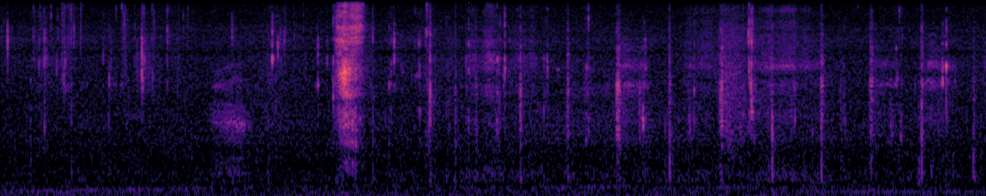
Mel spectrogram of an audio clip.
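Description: Faint chewing of a mouthful of steak tartare, raw finely chopped beef, with many small wet mouth clicks and one brief louder noise about three and a half seconds in as a forkful goes into the mouth.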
